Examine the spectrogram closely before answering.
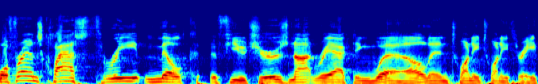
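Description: A man at a medium pitch speaks with lively intonation in an ordinary speaking voice. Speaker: farm radio host. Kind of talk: radio host presenting farm news.

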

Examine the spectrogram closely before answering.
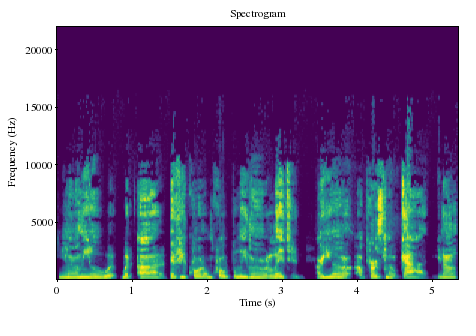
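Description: A man with an American accent at a medium pitch, fairly quick and with hardly any pauses, in a monotone, flat delivery. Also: dry, close sound with no echo. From New York, Bronx and upstate. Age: 30s. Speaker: life coach podcaster. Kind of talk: casual interview chat. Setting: remote call.

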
